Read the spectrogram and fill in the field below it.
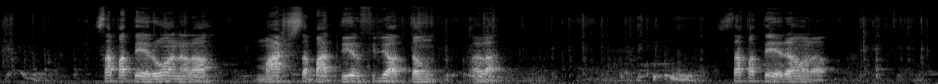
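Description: Pigeons coo in low, throaty bursts close by.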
